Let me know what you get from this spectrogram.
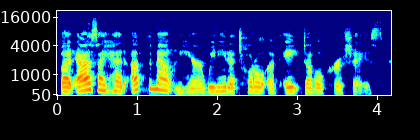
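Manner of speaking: ordinary talk, nothing marked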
